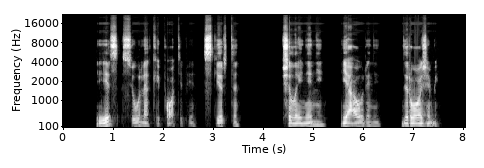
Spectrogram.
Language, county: Lithuanian, Kaunas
